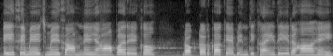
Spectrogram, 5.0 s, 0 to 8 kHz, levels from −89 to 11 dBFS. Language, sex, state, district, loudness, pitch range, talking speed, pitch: Hindi, female, Rajasthan, Jaipur, -17 LUFS, 225-235 Hz, 165 wpm, 230 Hz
